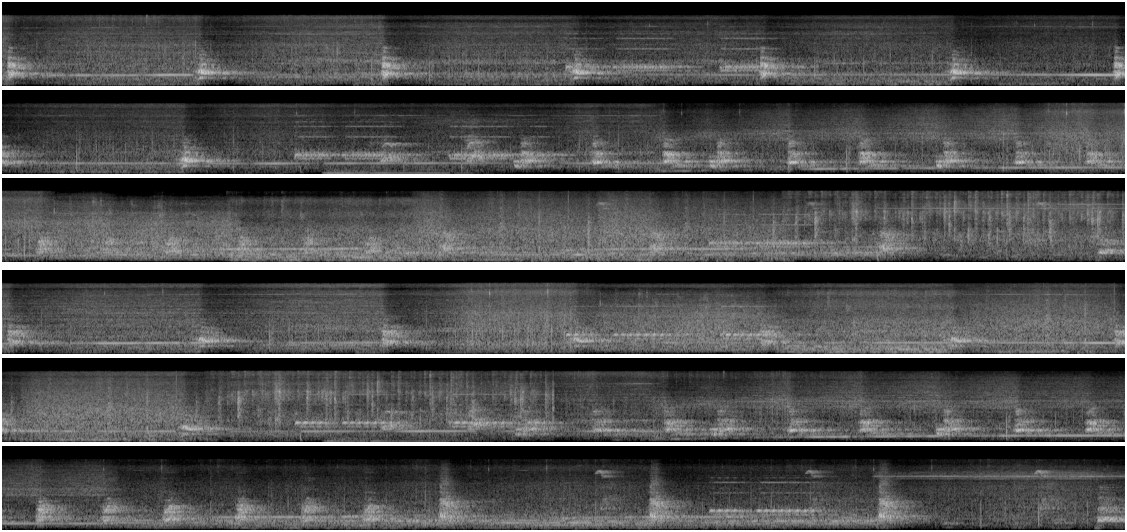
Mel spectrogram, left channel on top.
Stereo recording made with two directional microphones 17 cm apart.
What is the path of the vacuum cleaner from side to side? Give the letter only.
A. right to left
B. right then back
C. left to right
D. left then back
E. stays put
D.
